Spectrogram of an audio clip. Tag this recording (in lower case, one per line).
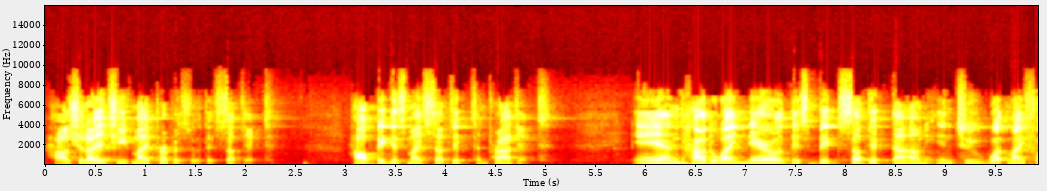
speech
